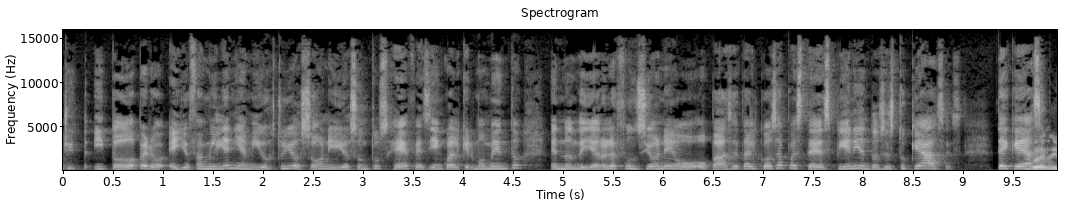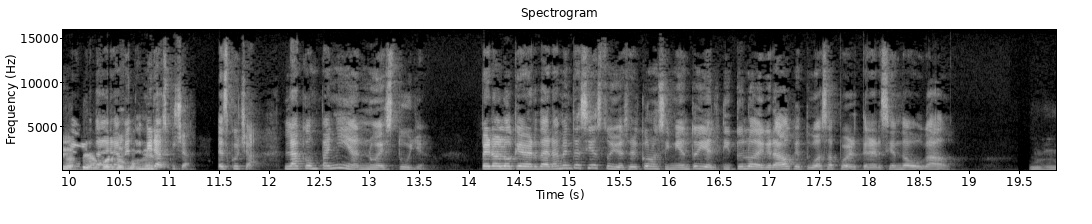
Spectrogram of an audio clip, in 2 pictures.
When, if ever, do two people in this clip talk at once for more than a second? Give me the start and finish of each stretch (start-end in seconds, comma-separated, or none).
9.6-10.9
